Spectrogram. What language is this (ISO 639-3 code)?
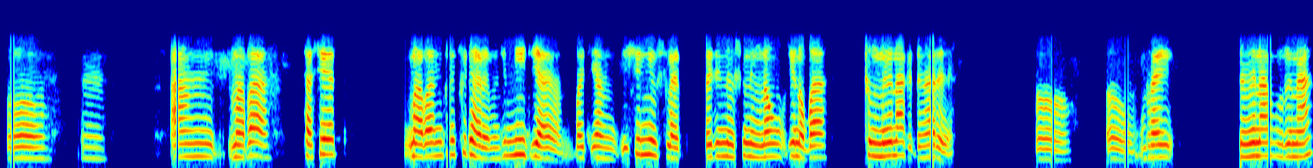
brx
